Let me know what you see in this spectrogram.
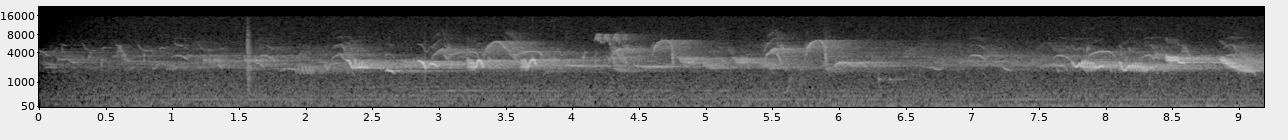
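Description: Birds chirping: many short, arched chirps over faint background noise, with louder runs of calls about two to four seconds in and again near the end.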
